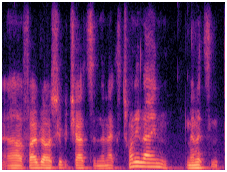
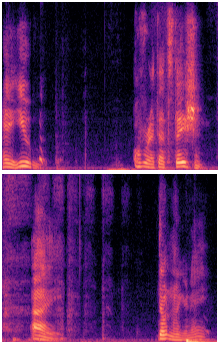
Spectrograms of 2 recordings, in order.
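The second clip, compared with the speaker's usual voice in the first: higher voice, halting between phrases; dramatic-pause captain; 5 semitones higher than usual. Acted. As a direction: parody a captain who pauses mid-sentence. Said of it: "dramatic pauses in his speech".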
